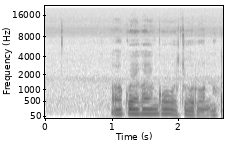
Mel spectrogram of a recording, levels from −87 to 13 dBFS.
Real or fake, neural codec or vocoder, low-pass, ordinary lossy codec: fake; vocoder, 44.1 kHz, 128 mel bands every 512 samples, BigVGAN v2; none; none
